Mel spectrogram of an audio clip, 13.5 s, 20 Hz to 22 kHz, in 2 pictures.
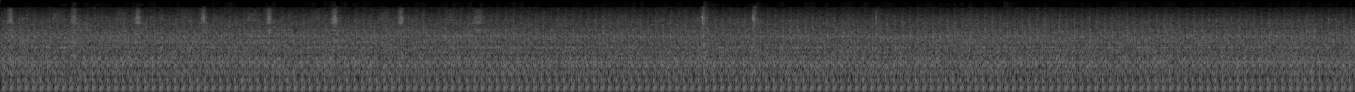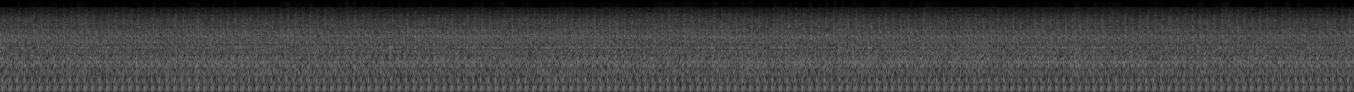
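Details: Briggs & Stratton 13.5 riding mower engine bolted to bench, gas fed to bowl, earlier flooded, mouse nest inside: steady single-cylinder thumping, no clear stumble yet; runs but bogs and stops, owner suspects flooding/hydrolock or mouse nest.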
